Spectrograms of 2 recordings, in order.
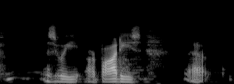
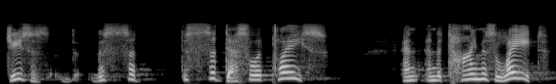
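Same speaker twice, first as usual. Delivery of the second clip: higher, exasperated complaint to Jesus; frustrated disciples; 6 semitones higher than usual. Retold or imitated. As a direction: voice the tired disciples' irritation. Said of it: "you can hear the, that frustration".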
